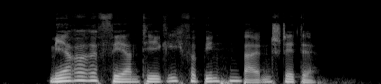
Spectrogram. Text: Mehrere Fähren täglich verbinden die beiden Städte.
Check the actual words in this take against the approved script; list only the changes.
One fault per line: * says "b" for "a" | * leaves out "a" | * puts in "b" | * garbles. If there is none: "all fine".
* leaves out "die"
